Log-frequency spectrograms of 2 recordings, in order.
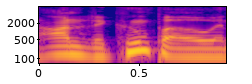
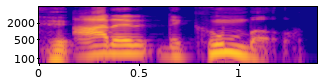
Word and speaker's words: Antetokounmpo: Like, I was assuming you'd come in with like an Antetokounmpo, and they just like, that's actually not how you say it. Antetokounmpo.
